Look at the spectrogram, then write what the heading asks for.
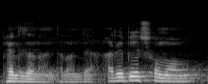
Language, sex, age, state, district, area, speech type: Bodo, male, 45-60, Assam, Udalguri, urban, spontaneous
